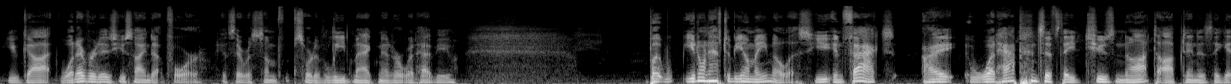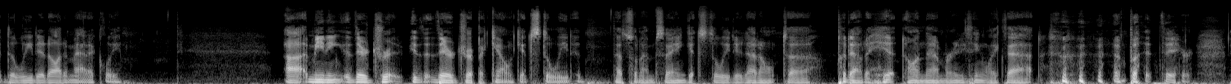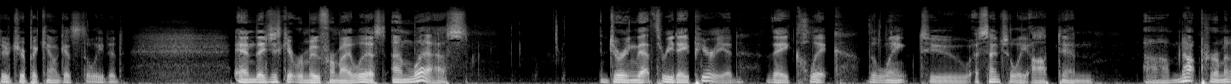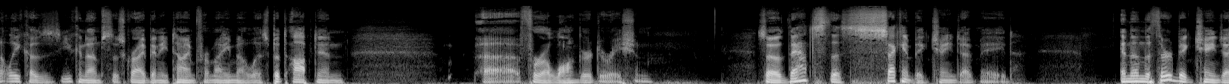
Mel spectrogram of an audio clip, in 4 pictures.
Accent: American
